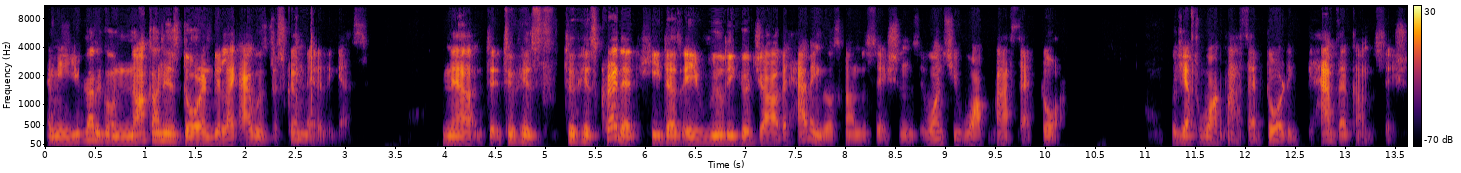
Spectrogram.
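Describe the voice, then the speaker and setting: Fairly quick pace with ordinary pitch variation. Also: man, medium pitch for a man. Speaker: law student. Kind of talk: casual chat. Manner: careful enunciation; halting, many restarts.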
